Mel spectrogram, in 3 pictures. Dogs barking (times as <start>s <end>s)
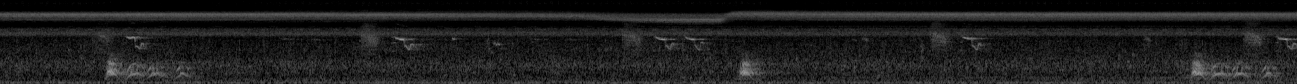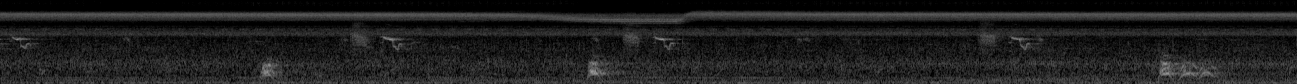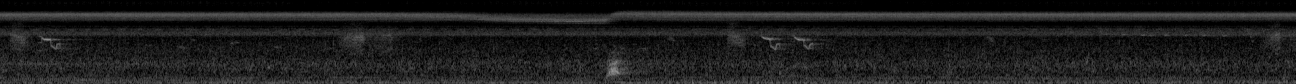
1.1s 2.0s, 7.4s 7.7s, 11.9s 12.8s, 18.9s 19.2s, 24.6s 25.2s, 32.0s 32.3s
